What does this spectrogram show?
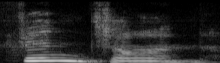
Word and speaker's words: fincan: Fincan. Fincan. Remember, in Turkish, the letters are pronounced differently than in English. So we have to twist the words that are in English so that we get the right Turkish word. Fincan. Find John. Fincan.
